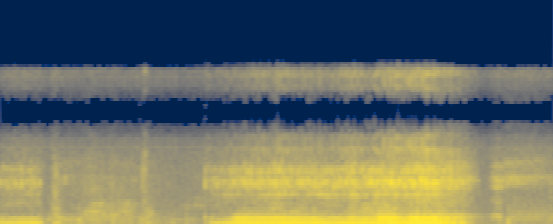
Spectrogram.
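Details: Real (not faked) snoring from a sleeping bulldog: loud, rattling, buzzy, long drawn-out breaths with vibration.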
